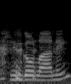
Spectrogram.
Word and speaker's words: Cingolani: Joining us now in the studio is Cats producer Marlene Smith with, now let me say it right, Cingolani. That's it. I've got that right, who plays Rumpleteazer, and Brad Cormier, who plays Mungojerrie.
